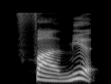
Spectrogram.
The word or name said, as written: 反面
